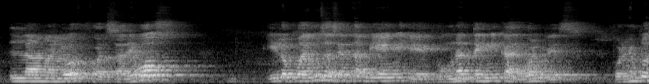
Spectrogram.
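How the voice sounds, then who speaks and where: A man's voice: fairly high pitch, far from the mic. Male teacher explaining in an echoey room. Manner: explanatory, uses many fillers and asks "¿verdad?". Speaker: primary school teacher. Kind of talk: classroom lesson on Spanish accent rules.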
